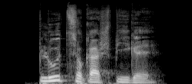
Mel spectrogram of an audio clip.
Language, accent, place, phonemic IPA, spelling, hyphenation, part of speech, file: German, Germany, Berlin, /ˈbluːtt͡sʊkɐˌʃpiːɡl̩/, Blutzuckerspiegel, Blut‧zu‧cker‧spie‧gel, noun, De-Blutzuckerspiegel.ogg
- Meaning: blood sugar level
